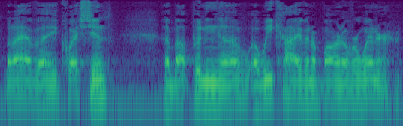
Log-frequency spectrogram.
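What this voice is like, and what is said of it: Worn-out voice from illness. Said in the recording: “I'm a little down underneath the weather ... my voice is a little shot”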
